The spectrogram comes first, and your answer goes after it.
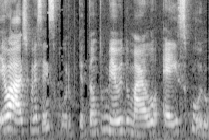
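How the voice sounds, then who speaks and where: The tone is bright and sharp, with light background noise. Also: woman. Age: 20s. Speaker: YouTuber. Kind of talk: casual vlog talk to camera. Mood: relaxed, cheerful. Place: home room. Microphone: camera far.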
